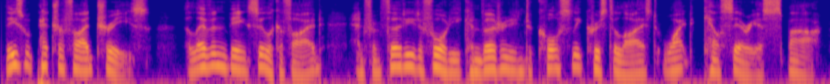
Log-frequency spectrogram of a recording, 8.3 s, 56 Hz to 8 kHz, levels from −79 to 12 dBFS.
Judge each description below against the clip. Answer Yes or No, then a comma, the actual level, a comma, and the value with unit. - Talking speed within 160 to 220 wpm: No, slow, 135 wpm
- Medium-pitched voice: No, low, 125 Hz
